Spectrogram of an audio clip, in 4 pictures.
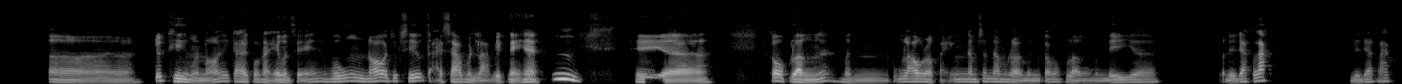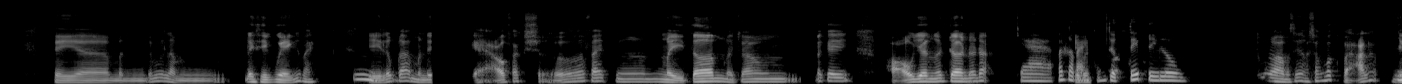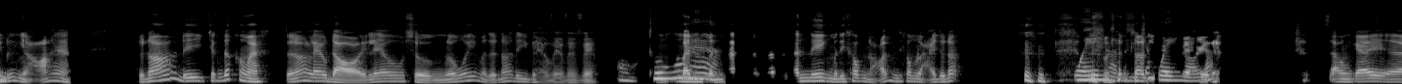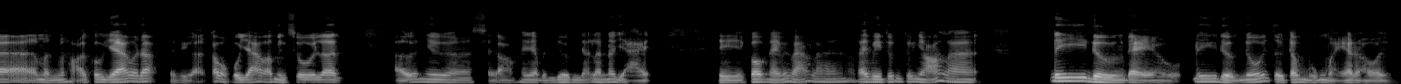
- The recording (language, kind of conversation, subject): Vietnamese, podcast, Bạn có thể kể một kỷ niệm khiến bạn tự hào về văn hoá của mình không nhỉ?
- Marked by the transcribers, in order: tapping; sniff; unintelligible speech; laugh; laughing while speaking: "Nhưng mà nó nó đi veo veo"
